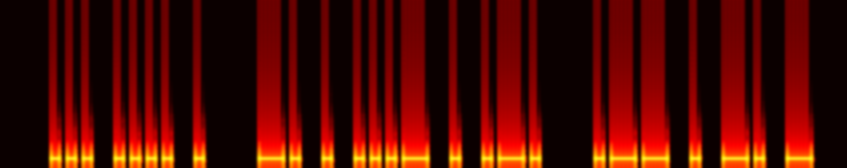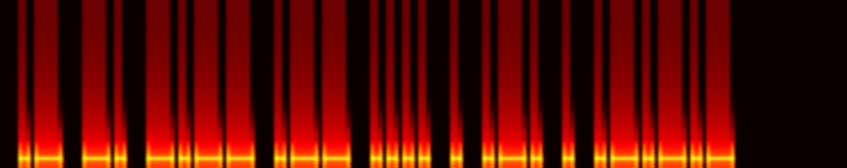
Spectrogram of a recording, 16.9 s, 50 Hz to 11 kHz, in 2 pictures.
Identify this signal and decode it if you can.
Morse code, heard as a keyed tone, about 15 wpm, 700 Hz. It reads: SHE NEVER WENT ANYWHERE.
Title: Sentences from Top 1400 Words 15wpm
